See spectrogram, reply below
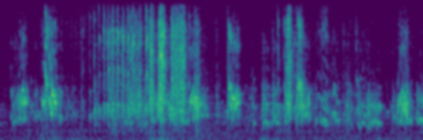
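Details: Red-eyed yellow budgerigars in an aviary colony trading high chirps and warbled squeaks, a lively overlapping chatter swelling in the middle and easing into separate calls toward the end.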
